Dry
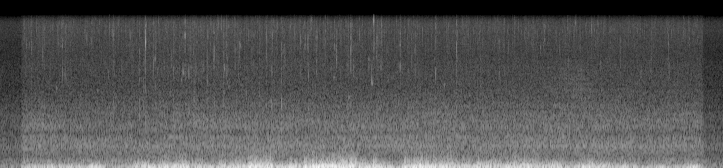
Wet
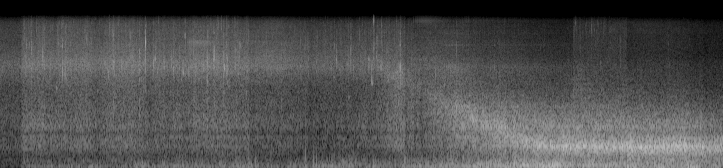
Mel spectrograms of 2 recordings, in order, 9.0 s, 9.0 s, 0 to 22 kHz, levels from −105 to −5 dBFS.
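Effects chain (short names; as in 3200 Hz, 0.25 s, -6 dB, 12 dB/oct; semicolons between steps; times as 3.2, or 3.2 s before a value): 3.12–4.01 gate -16 dBFS, range -13 dB; 7.16–7.84 tilt +3 dB/oct; compressor, threshold -26 dBFS, peak gain reduction 13.5 dB; band-pass sweep 4600 Hz -> 480 Hz, 4.7–6.91; diffused feedback echo 0.679 s, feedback 47%, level -6.5 dB; gain +17 dB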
